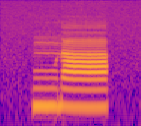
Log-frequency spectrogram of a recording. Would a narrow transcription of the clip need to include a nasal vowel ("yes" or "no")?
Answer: yes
